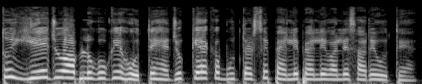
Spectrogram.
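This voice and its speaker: In a dry recording, a young woman with a slightly high, darkish-toned voice runs an English grammar lesson for exam takers. She questions and answers herself and spells letters out at a slow pace.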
